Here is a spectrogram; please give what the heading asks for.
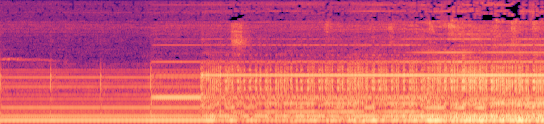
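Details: Bluetooth amplifier with the mic held close: a steady low mains-type hum that stays once the Bluetooth connects.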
